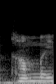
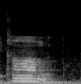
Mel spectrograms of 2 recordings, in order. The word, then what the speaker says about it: kamma: Kamma is the action. Even some monks pronounce this word wrong, unfortunately. They say kamma. Kamma is the sensual gratification. Kamma, K-A-M-M-A, is the action.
